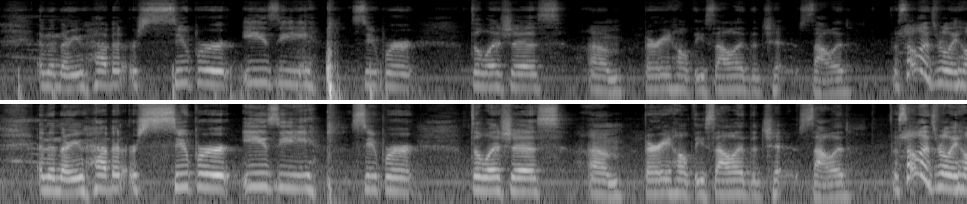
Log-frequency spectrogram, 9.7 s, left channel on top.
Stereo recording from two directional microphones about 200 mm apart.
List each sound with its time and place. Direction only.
0.3 s speech: 20° right (ahead or behind)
